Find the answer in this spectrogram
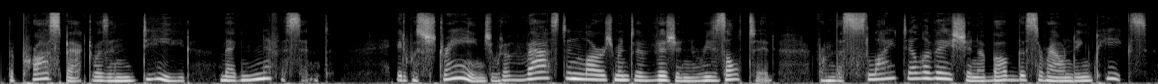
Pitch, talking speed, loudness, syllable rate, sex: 205 Hz, 120 wpm, -17 LUFS, 4.2 syllables/s, female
